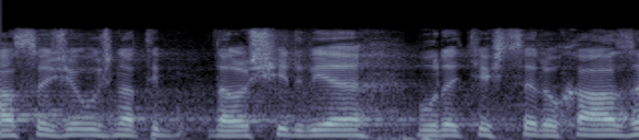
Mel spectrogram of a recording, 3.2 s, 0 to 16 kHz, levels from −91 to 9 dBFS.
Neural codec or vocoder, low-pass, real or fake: none; 7.2 kHz; real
